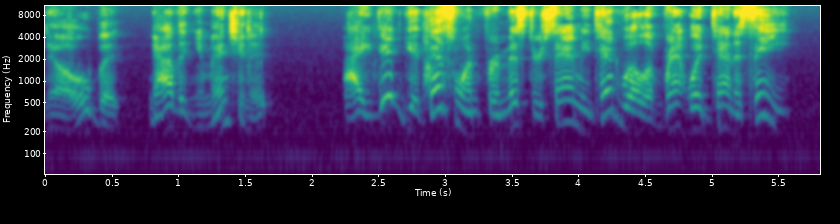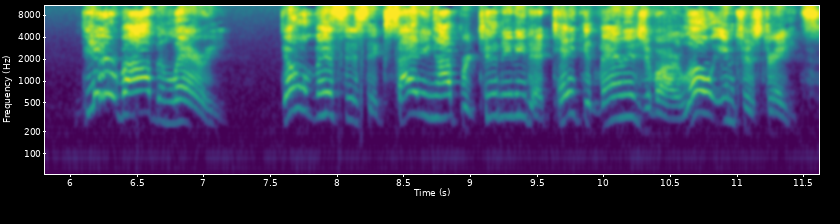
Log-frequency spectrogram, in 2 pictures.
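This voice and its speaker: A cartoonish character voice pitched high. It moves at a fairly quick pace. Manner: cheerful, naive.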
